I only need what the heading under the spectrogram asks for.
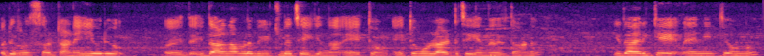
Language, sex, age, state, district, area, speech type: Malayalam, female, 18-30, Kerala, Kollam, rural, spontaneous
